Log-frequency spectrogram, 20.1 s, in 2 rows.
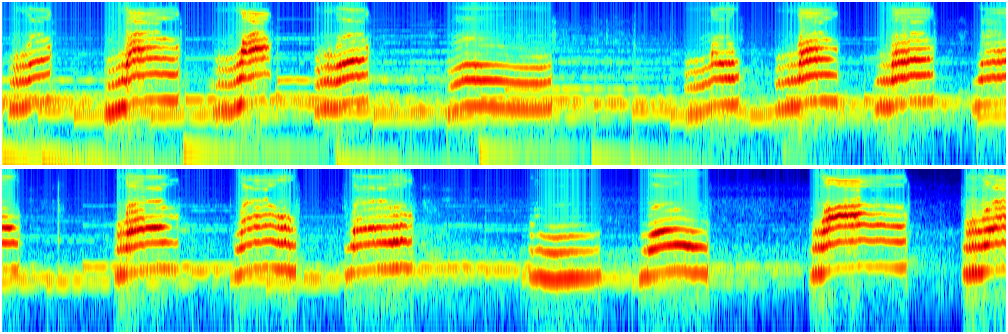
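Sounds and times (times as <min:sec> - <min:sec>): soft background music: 0:00.0 - 0:20.0
cat meowing: 0:01.1 - 0:03.7, 0:12.4 - 0:14.2, 0:15.3 - 0:17.1, 0:18.1 - 0:19.1, 0:19.7 - 0:20.0.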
